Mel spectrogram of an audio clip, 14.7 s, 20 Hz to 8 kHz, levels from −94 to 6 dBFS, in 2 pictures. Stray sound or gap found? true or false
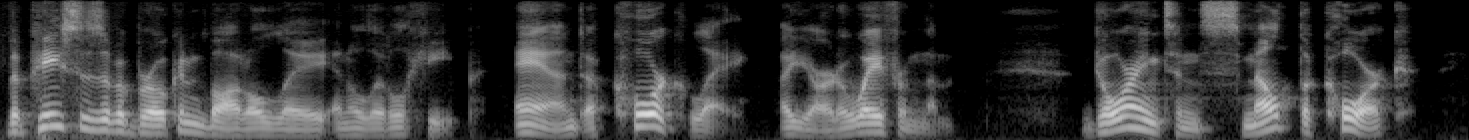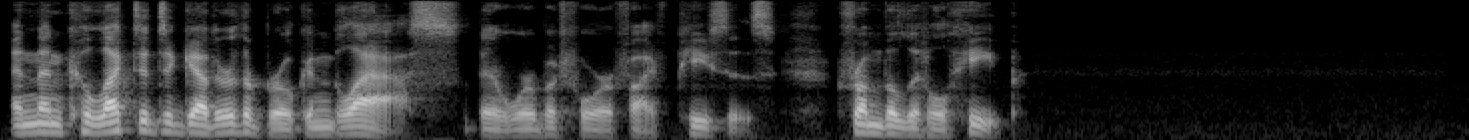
false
